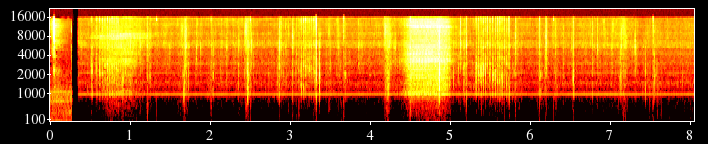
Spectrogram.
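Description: Quiet handling sounds of a steam iron pressing cotton gingham: faint scattered taps and rubs, with one short hiss of about half a second a little past the middle.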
